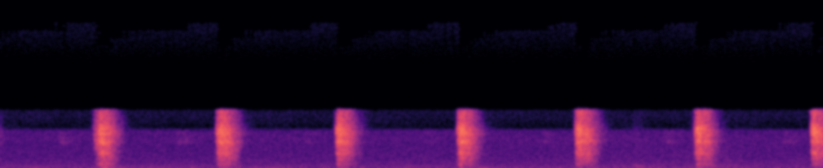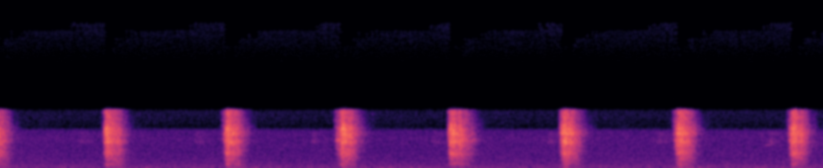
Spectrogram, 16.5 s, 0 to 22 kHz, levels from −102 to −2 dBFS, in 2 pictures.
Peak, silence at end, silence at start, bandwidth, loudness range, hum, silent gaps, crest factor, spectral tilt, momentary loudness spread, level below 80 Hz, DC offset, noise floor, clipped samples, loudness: -12 dBFS; 0.15 s; 0.95 s; 19 kHz; 3 LU; none; none; 24 dB; 2.5 dB/octave; 14 LU; -70 dBFS; under 0.1%; -63 dBFS; under 0.1%; -29 LUFS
